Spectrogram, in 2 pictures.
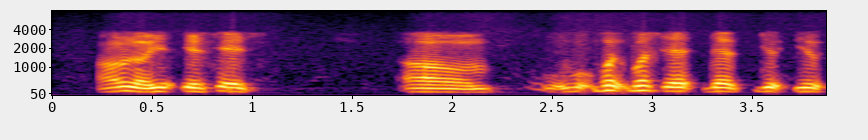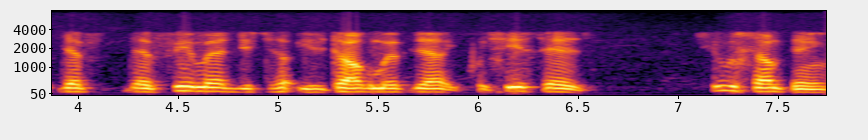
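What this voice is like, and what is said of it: Heavy accent, hard to understand. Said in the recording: “I cannot understand a word you're saying ... You have too much of an accent.”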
